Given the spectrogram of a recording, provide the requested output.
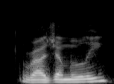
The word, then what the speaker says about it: Rajamouli: Rajamouli. Oh, cool. – I mean, I think I don't think the oo is pronounced as an oo. I think it's an ow.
